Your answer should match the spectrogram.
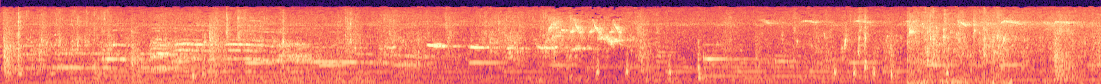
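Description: Chickens clucking and a rooster crowing over soft background music with sustained notes. Near the end, water sloshes as hands wash sliced sweet potatoes in a steel basin.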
